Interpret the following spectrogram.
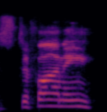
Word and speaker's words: Stefani: uh John told me I was saying her name wrong the other day is is it Stefani yeah Gwen Stefani Stan left a message that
